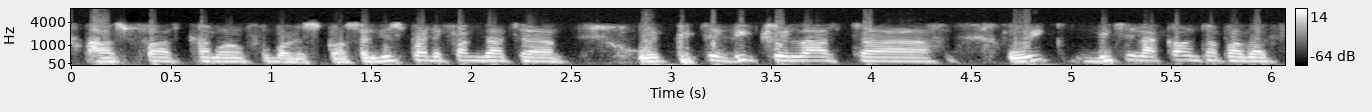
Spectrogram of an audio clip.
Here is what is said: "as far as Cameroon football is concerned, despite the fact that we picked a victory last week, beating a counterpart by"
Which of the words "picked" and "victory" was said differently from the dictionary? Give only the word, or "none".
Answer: none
